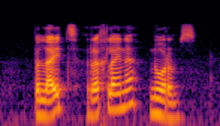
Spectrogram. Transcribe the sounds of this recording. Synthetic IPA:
b̥əlɛjtsrəχlɛjnənɔɾəms

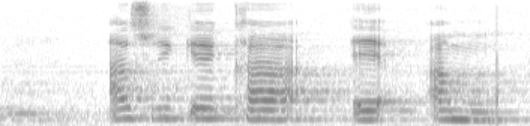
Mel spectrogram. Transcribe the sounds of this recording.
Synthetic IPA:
aʂikʼɛkʰaɛa̰mʊ

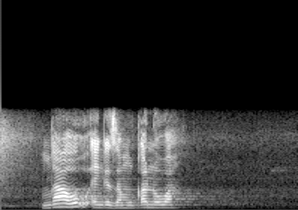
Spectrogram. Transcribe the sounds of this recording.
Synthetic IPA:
ŋɡaɦɔuʔɛŋɡɛzamukʼanɔwa

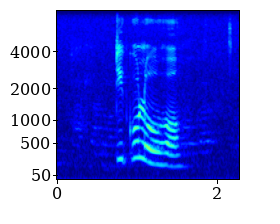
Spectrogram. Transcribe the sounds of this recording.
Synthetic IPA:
tikʼʊlʊːɦɔ

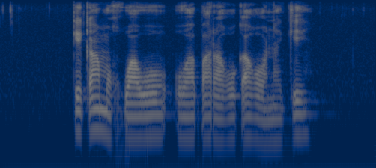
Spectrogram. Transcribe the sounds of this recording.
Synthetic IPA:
kʼɪkʼamʊk͡xwawoʊapʼaɾʔaɣʊkʼaɣɔnakʼɪ

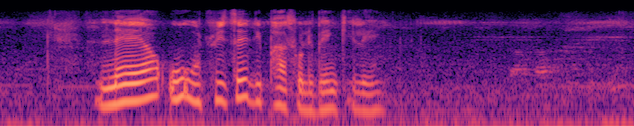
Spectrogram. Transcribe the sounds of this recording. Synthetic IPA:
nɛaʊut͡sʼwit͡sʼedipʰaɬɔlɪbeŋ̩kʼɪleːŋ̩

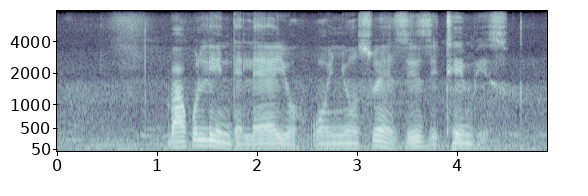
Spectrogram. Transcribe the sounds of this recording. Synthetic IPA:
ɓakʼulindʱɛlɛjɔuɲuswɛzizitʰembʱḭːsɔ̥

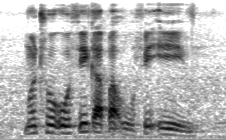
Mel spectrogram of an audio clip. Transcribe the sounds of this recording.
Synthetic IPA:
mʊtʰʊʊfɪkʼapʼaʔʊfɪʔɪːʊ

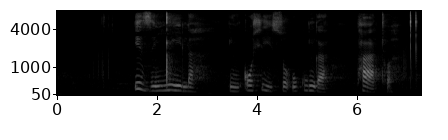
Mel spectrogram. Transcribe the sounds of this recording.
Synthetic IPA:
iziŋ͡ǃila | iŋkʼoɬisɔʔuk̬ʼuŋɡʱa | pʰaːtʰwa̰

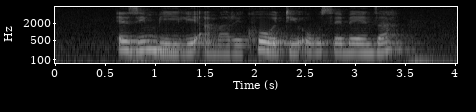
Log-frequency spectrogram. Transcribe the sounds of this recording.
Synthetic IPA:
ezimbʱiliʔa̰marɛkʰod̥ʱiʔok̬usɛɓɛːnd͡zʱa

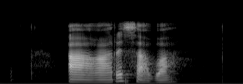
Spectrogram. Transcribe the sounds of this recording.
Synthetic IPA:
aɣaɾɪsa̰ba

